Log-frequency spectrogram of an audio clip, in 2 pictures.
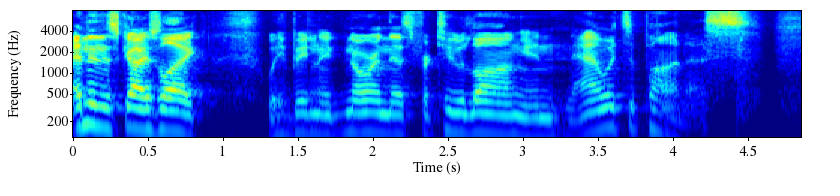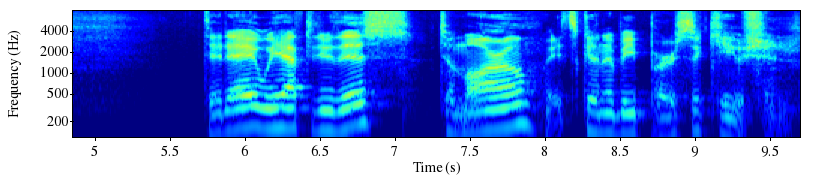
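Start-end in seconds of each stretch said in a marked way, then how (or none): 1.3-9.7 sinister, low, slow, menacing movie-villain voice. Retelling what a guy said, put-on menacing villain voice. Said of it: "I know that was my villain voice".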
